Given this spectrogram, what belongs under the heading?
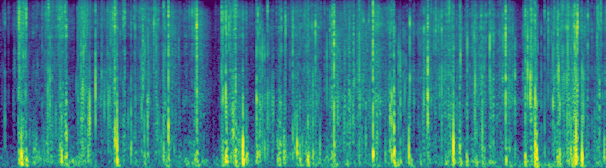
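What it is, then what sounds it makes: Plastic bubble wrap being popped. Fingertips pop the bubbles of a clear plastic bubble wrap sheet and crinkle it. The result is a dense run of sharp, bright snaps over a steady crackling rustle. The pops come in quick bursts with only brief lulls.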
